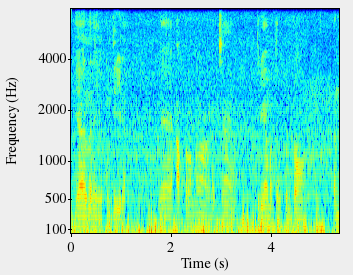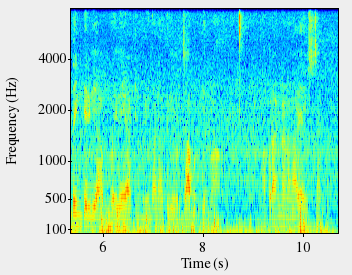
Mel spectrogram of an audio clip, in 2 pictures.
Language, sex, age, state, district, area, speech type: Tamil, male, 18-30, Tamil Nadu, Nagapattinam, rural, spontaneous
